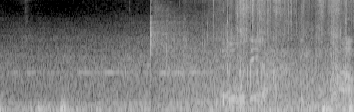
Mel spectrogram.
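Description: A piece of brick dropped from a rooftop hits the ground far below: one sudden, distant crack about two seconds in, followed shortly after by a man's voice exclaiming.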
